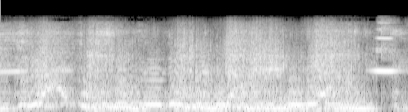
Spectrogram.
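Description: A live rock band playing loud: electric guitar through an amplifier, with drums.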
